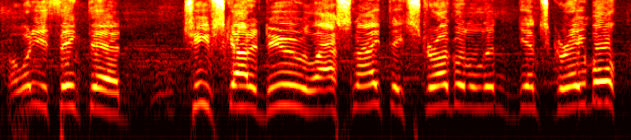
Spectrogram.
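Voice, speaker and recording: Courtside in a gym, a radio sports broadcaster hosts a pregame show, chatting upbeat with a guest. His voice is very high-pitched and brisk, with fairly even intonation.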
